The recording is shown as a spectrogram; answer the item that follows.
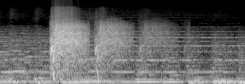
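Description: A sudden loud dramatic sound effect about half a second in, sharp at the start and fading over about a second with two weaker repeats, laid over background music with steady low notes.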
